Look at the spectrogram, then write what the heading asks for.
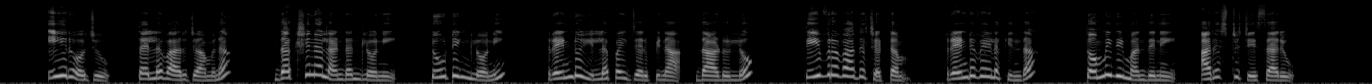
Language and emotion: Telugu, neutral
